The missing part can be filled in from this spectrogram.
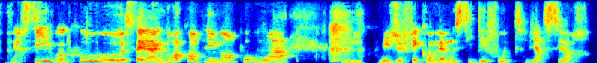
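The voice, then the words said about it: Slight Alsatian-like French accent. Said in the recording (French): “tu as un petit accent comme les Alsaciens ... on dirait que tu es alsacienne”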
